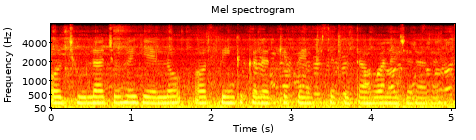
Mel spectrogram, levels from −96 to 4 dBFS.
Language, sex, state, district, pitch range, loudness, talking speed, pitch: Hindi, female, Uttar Pradesh, Lalitpur, 205-220 Hz, -15 LUFS, 200 wpm, 210 Hz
